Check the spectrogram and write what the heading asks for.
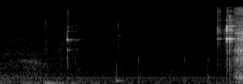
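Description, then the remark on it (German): A glass Flens (Flensburger) beer bottle is opened and handled: a couple of light, sharp clinks in near silence, ending in a louder burst of clattering glass-and-handling noise. “Das war ein, ein podcast-verträgliches Flens öffnen.”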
